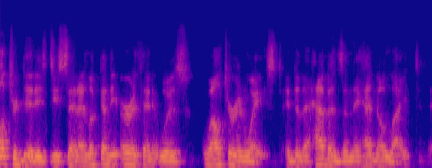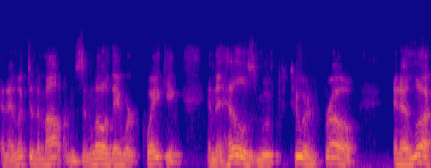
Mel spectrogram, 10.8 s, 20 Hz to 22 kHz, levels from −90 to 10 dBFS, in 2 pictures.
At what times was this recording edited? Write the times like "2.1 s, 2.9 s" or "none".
none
